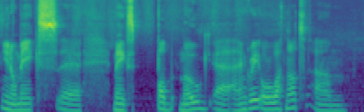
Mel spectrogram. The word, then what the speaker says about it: Moog: funny people are like it's the same with the mug and Moog it's you know in Sweden people say Moog it's I haven't seen I don't think ever met a Swede saying mogh and whether or not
